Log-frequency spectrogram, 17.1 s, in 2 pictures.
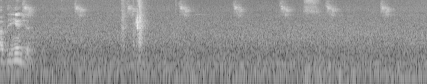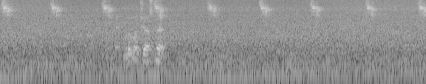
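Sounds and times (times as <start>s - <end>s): bird chirping: 1.5s - 1.8s, 3.6s - 5.0s, 5.6s - 6.8s, 7.6s - 7.9s, 8.6s - 8.9s, 9.5s - 9.8s, 10.6s - 11.0s, 12.7s - 13.0s, 13.7s - 14.0s, 14.7s - 15.1s, 15.8s - 16.2s.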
